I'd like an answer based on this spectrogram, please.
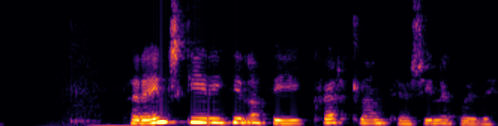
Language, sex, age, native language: Icelandic, female, 30-39, Icelandic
